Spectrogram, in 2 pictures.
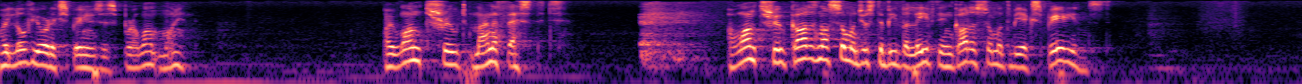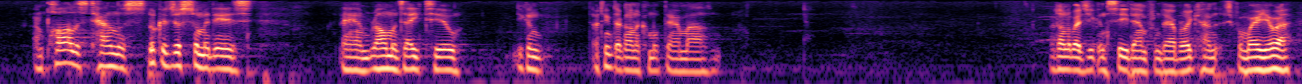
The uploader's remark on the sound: Recorded live in Liberty Church on 26 March 2023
